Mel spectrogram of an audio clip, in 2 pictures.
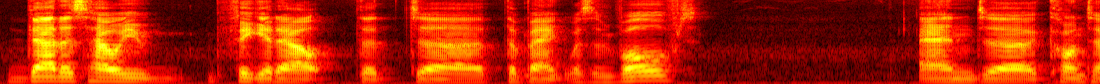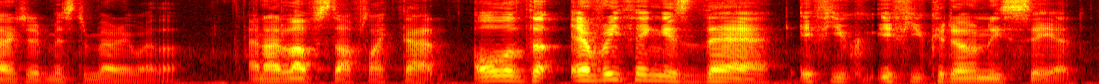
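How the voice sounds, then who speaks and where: A man reading a story aloud on a live stream, his voice at an ordinary middle pitch. He stumbles, restarts lines and breaks off for casual, self-conscious comments. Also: normal speed. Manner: hesitant, self-correcting, chatty asides.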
